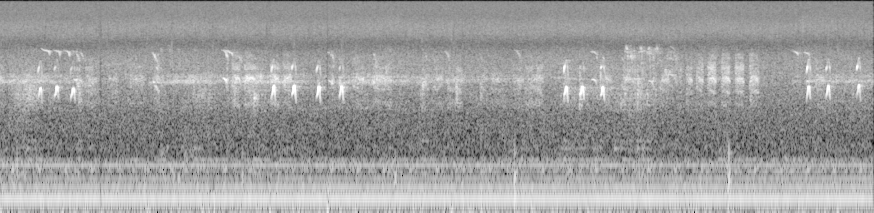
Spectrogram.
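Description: A bird gives a tooping call: short, high, clear notes repeated in uneven little bursts over a steady low hum, with no voices.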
